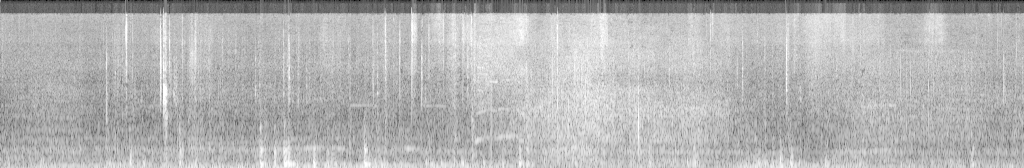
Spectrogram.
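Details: Kia Rio JB driving over bumps: dull, irregular thuds over the road rumble, a front suspension knock; owner suspects stabilizer bushings and control arms, cause unconfirmed.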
